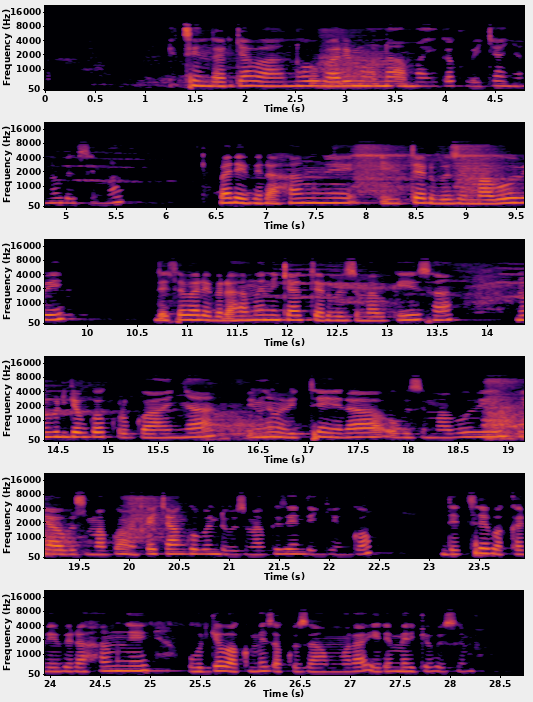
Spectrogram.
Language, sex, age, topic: Kinyarwanda, female, 18-24, health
